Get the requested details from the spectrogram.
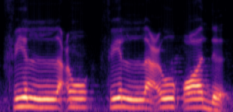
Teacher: lam sukun ditahan dulu di makhrajnya, tidak dipantulkan, tidak dilepas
